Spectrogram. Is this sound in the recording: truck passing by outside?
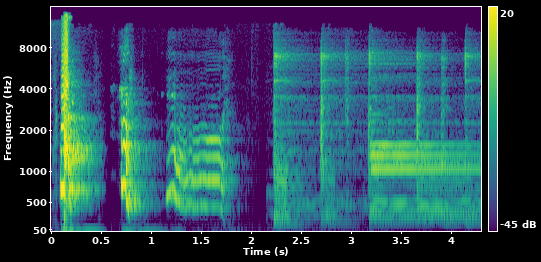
no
